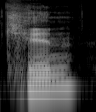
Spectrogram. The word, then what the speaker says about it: Ken: To his friends, he was Ken, pronounced Kin, and everyone else, he was McElroy.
